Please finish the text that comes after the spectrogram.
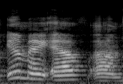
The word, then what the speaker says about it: MAF: So it's MAF, separating. We put plus signs in the middle of them, right? So it stands for music, art, and food. Okay, because those are all of the things that we kind of want to connect. So some people call it MAF, some people, call it, anything, but we pronounce it math, and then it's just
